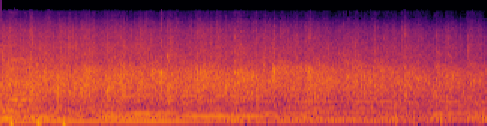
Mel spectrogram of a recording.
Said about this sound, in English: One more time, let's just clap our hands. It's so good.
